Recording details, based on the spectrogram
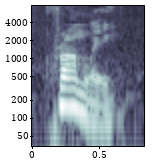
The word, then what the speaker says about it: Cromly: And to do that, we welcome Father Nathan Cromly.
